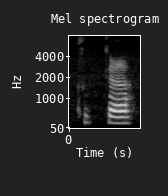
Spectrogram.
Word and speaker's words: Puck: It's pronounced in different ways in different languages, like Puck or Puka, Puka.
